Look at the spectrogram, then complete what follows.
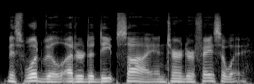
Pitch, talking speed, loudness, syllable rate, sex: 130 Hz, 260 wpm, -18 LUFS, 7.4 syllables/s, male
